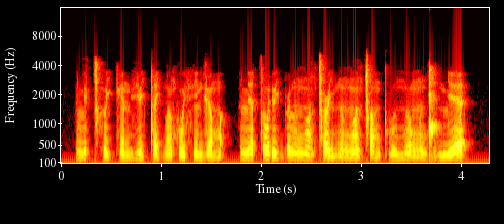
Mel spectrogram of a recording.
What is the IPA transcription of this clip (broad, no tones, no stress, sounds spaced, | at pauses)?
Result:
lʲ o ǀʰ ɯ j kʲ ã m vʲ ə˞ j t ɛ j b ã xʷ ʌ fʲ ɑ̃ ɡʲ ʌ m | lʲ a t o ɾʲ o j b ə˞ l ĩ ŋʷ ɑ̃ ǀ ə˞ j m ĩ ŋʷ ã ǀ ʌ m kʷʼ i m ɯ ŋʷ ĩ ɡ͡ǃ i m lʲ ɛ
